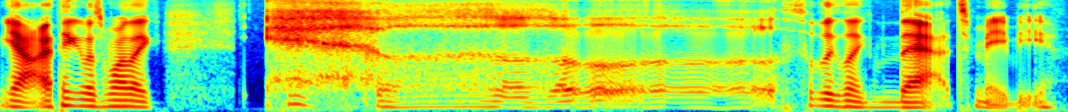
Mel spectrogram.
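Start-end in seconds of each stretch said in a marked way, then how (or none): 1.3-3.9 soft, long eerie breath out; creepy breathing. Shown as a demonstration. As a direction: breathe like a lurking ghost. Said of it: "creepy breathing".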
